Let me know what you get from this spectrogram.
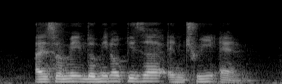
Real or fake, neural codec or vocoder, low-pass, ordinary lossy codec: fake; codec, 16 kHz, 1.1 kbps, Voila-Tokenizer; 7.2 kHz; none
